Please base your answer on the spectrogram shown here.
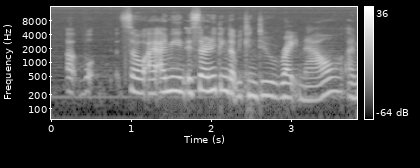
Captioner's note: voiceover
